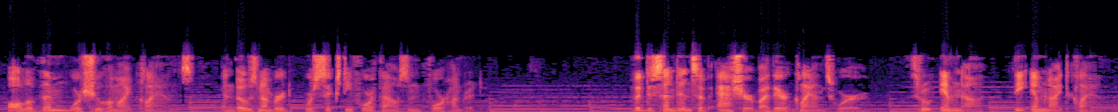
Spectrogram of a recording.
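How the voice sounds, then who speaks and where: A man narrating scripture from a script in a solemn, deliberate manner. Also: sits low, sing-song. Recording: slightly muffled, music underneath. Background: background music.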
